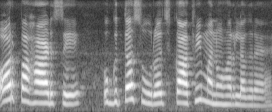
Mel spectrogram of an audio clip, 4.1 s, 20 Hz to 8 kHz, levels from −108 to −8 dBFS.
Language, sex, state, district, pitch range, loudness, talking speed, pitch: Hindi, female, Uttarakhand, Uttarkashi, 245-300 Hz, -16 LUFS, 145 wpm, 270 Hz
